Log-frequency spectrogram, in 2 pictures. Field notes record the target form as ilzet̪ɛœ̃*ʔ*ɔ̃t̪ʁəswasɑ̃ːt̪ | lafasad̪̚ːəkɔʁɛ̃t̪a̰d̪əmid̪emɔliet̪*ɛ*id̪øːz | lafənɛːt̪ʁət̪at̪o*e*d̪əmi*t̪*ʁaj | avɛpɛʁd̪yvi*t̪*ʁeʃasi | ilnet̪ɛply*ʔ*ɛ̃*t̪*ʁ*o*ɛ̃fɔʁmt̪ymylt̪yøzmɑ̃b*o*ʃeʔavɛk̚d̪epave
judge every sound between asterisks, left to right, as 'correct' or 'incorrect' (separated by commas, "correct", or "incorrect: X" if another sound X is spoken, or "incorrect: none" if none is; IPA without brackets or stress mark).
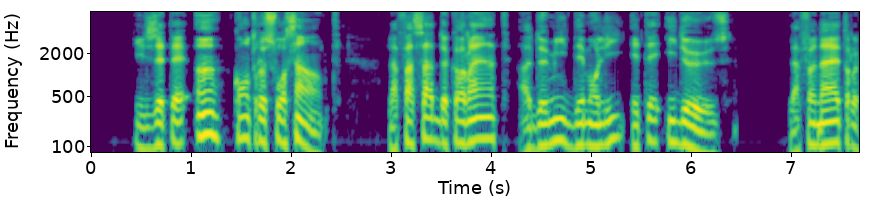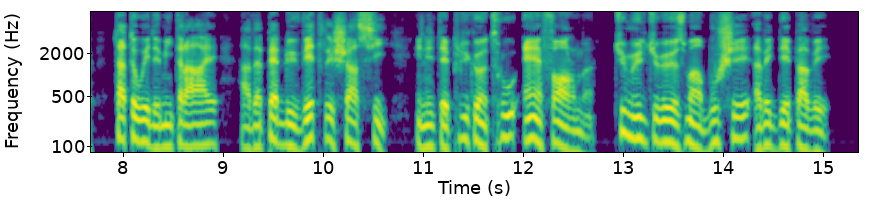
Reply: incorrect: k, correct, correct, correct, correct, incorrect: k, correct, incorrect: u, incorrect: u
